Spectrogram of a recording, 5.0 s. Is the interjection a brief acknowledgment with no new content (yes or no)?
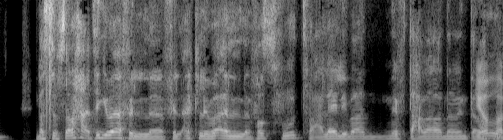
no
